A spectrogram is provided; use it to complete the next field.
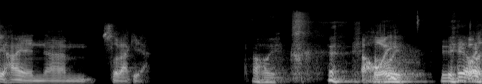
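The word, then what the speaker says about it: Ahoj: Ahoy.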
